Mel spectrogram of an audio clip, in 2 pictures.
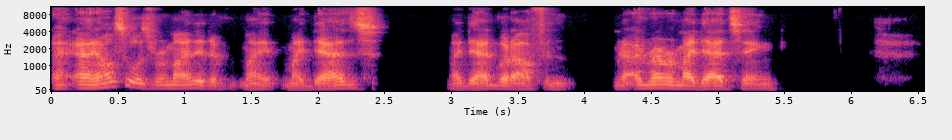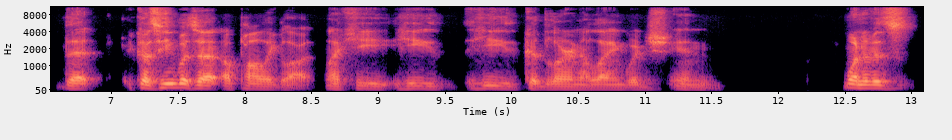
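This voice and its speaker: A man with a gravelly, dark voice tells stories in a loose, rambling way. He restarts often and wanders into asides. Swedish was his first language. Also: fairly low pitch, a little slow. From born in Princeton, raised partly in Tokyo. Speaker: interviewee. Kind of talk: casual reminiscing interview.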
